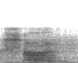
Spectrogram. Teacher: গলা থেকে নরম, একদম নরম করে আমরা হা উচ্চারণ করবো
